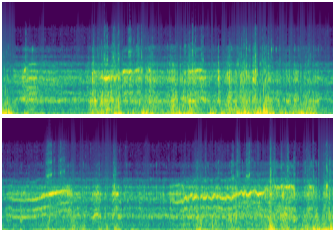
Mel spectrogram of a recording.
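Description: The brushless electric motor of a radio-controlled car whines, rising and falling in pitch.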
